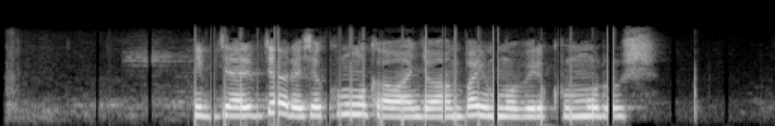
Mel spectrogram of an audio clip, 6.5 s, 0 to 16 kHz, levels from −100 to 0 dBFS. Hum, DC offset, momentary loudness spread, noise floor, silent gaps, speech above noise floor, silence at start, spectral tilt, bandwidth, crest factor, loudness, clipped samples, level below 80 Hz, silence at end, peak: none; under 0.1%; 7 LU; -65 dBFS; none; 51 dB; 1.65 s; -7 dB/octave; 7.4 kHz; 14 dB; -14 LUFS; under 0.1%; -50 dBFS; 1.05 s; -2 dBFS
